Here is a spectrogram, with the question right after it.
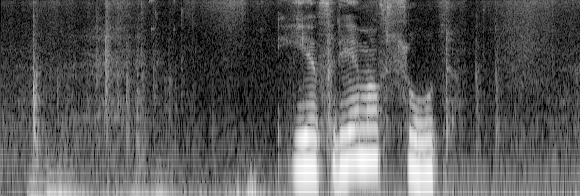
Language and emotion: Russian, neutral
